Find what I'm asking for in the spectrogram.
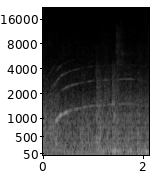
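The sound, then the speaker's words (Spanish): Police patrol car siren wails, its tone rising in pitch and then holding, over a thick low rumble of background noise. “la patrulla que pasó haciendo sonar su sirena”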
